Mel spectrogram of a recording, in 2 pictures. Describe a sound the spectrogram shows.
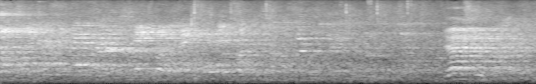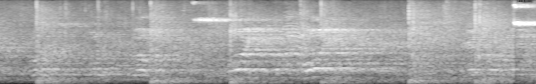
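A crowd chatters and calls out in a large echoing gym.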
